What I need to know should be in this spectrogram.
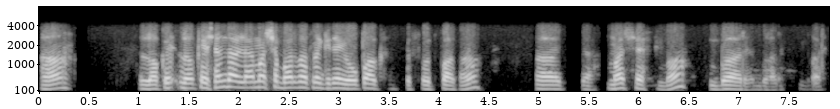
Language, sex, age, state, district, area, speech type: Goan Konkani, male, 45-60, Goa, Canacona, rural, conversation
